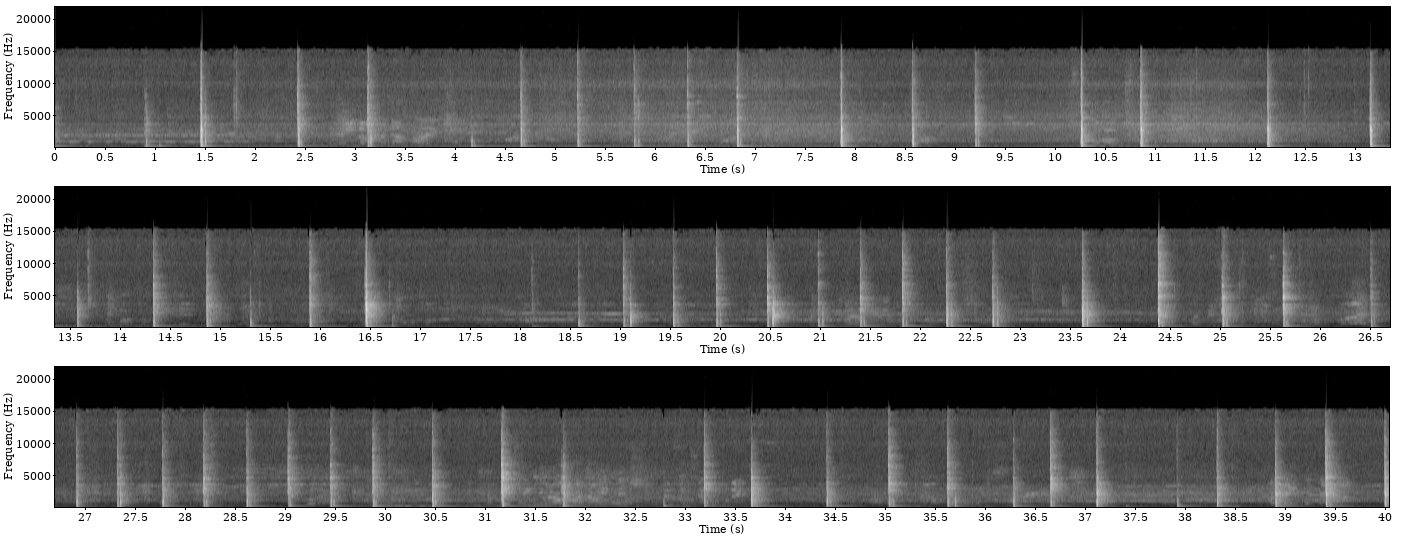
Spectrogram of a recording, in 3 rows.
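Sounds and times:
knife chopping into wood: 23.6 - 25.8.

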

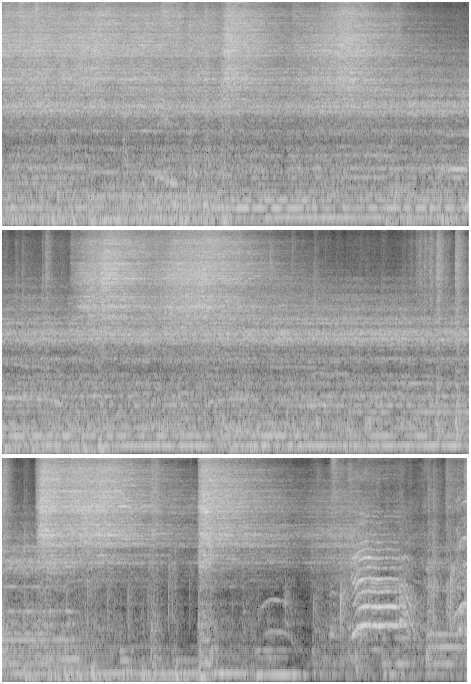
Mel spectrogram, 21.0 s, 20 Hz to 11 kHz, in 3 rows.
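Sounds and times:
punk rock band playing: 0.0 - 20.9.

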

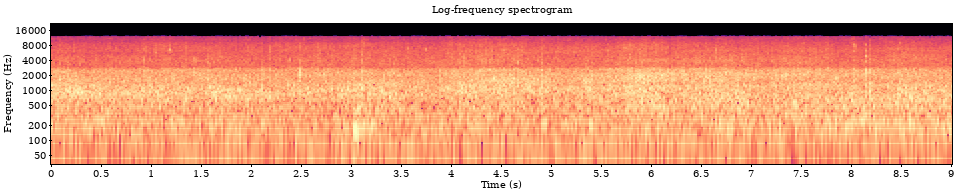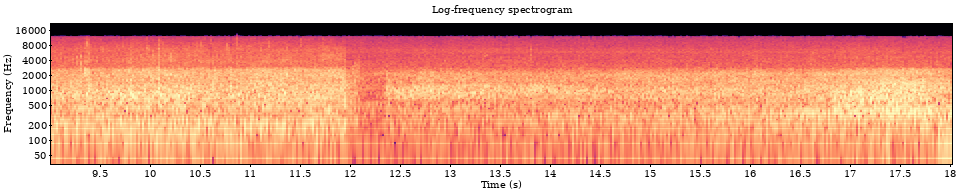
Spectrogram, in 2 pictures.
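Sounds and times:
waves lapping against rocks: 0.0 - 18.0
wind rushing: 12.4 - 18.0.

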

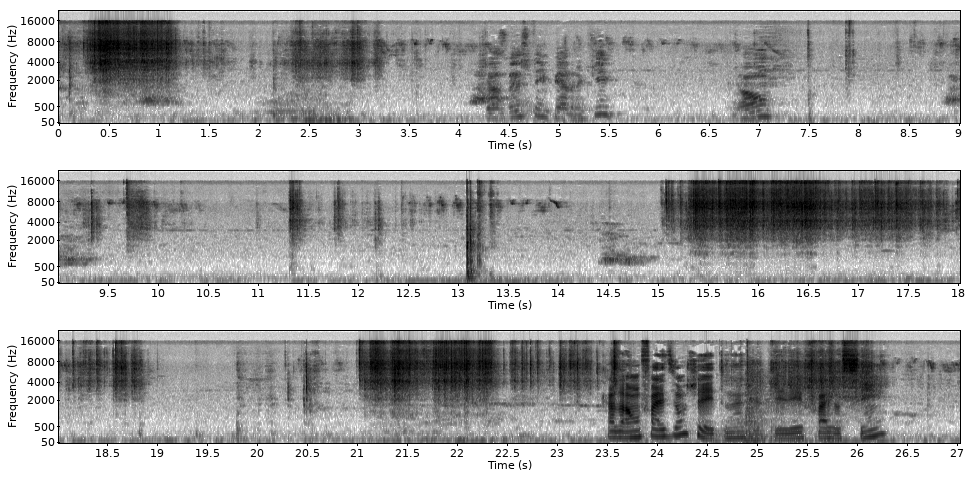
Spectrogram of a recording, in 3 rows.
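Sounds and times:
hiss of falling grit: 0.0 - 1.5.

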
